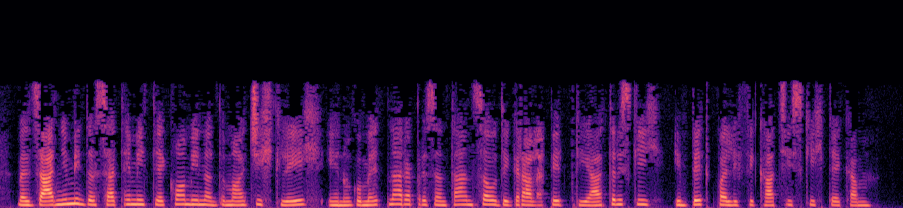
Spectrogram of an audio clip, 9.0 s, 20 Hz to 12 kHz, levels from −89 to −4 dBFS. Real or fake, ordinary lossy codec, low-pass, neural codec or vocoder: fake; MP3, 32 kbps; 7.2 kHz; codec, 16 kHz, 0.8 kbps, ZipCodec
